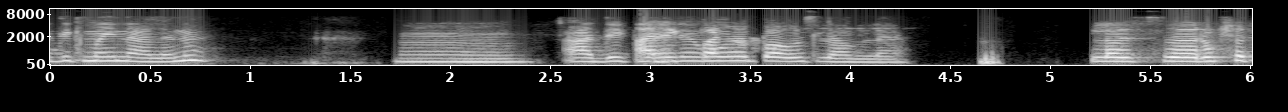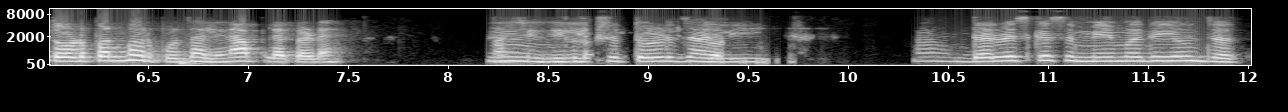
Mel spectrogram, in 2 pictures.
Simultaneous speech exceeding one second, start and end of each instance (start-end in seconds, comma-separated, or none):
8.2-9.5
